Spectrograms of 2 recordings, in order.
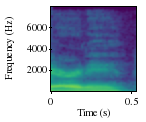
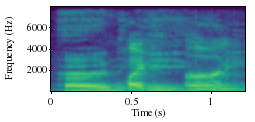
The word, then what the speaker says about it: Hernie: spells it e-a-r-n-i-e like ernie yeah but no it has the h for hernandez yeah but like it's like h is silent just like it was in spanish yeah exactly so that's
